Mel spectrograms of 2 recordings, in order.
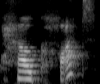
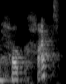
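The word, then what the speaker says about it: hákarl: probably this thing um it's called how caught that's how that's pronounced and I'm how cut and it is essentially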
